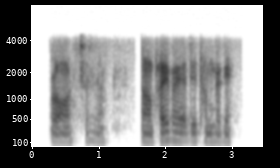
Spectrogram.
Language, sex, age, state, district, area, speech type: Manipuri, male, 18-30, Manipur, Chandel, rural, conversation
